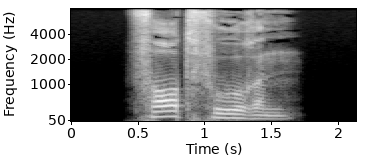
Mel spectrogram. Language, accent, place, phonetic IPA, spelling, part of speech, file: German, Germany, Berlin, [ˈfɔʁtˌfuːʁən], fortfuhren, verb, De-fortfuhren.ogg
- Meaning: first/third-person plural dependent preterite of fortfahren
